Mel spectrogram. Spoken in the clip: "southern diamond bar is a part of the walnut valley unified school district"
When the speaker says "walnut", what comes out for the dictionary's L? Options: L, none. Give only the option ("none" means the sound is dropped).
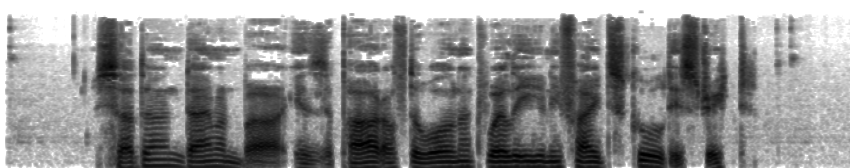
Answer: L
